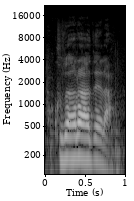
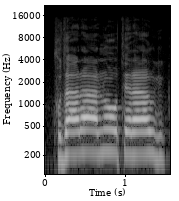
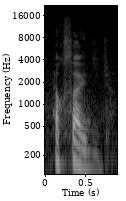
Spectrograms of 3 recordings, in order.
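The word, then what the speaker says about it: 百済寺: 근데 이걸 구다라노 데라라고 읽는가 하면 또 혁사이 지라고 해서 읽는 것도 있습니다. 혁사이. 음으로 읽으면 혁사이죠. 혁사이지죠. 그러나 일반적으로는 구다라노 데라. 그렇게 읽습니다. 여러분이 이제 일본 나가노현 가시면은 선광사라는 사찰이 있습니다.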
